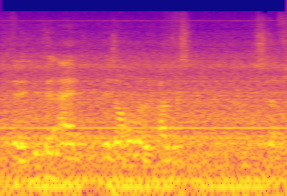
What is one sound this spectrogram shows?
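A man speaks with animation in a large room.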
